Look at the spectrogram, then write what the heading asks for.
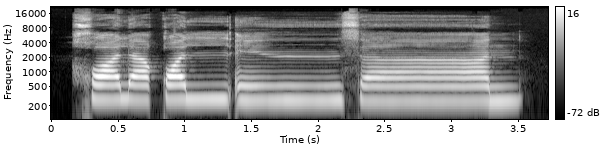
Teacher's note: کلمت خلقہ میں خا کے ادائیگی حلق کے اوپر والے حصے سے ہے. خا حروف تفخیم میں سے ہے تو ہمیں حرف الخا کو موٹی آواز میں پڑھنا ہے.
